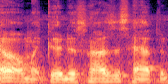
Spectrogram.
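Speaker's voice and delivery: usual speaking voice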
